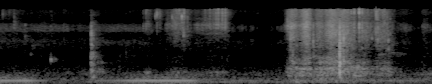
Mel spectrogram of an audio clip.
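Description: Near silence: quiet room tone with a faint low hum, a faint click about a second in, and a short rustling noise about three seconds in.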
